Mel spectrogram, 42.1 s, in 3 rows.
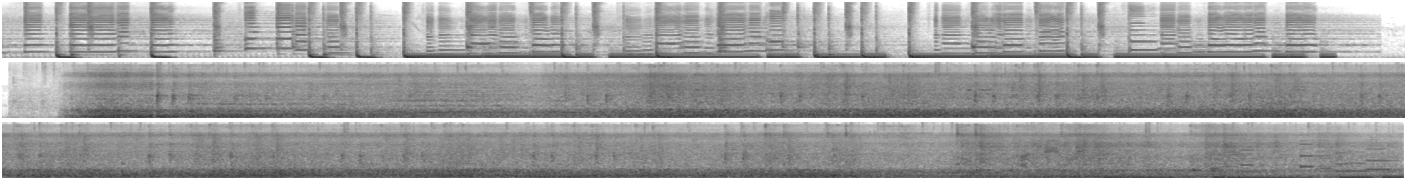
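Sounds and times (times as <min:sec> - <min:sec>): train wheels on rails: 0:14.2 - 0:42.0.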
